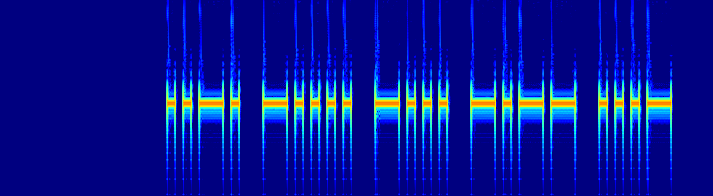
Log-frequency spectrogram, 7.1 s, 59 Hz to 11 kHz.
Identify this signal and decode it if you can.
Morse code, heard as a keyed tone, about 15 wpm, 700 Hz. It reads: F6BYV
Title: DXCC-100 Call Signs - 5 Characters - Repeated 3x - 15wpm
